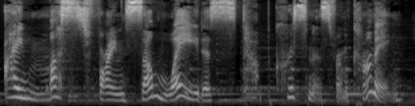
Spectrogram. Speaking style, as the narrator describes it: he growled

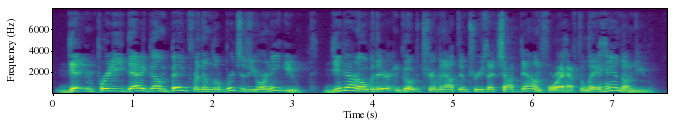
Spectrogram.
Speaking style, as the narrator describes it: from right behind me, Hank shouted

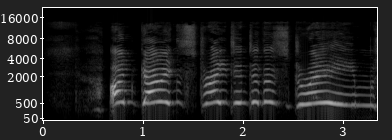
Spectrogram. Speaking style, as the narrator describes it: she squealed

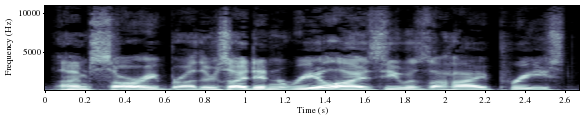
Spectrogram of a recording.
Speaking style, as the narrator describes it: Paul replied

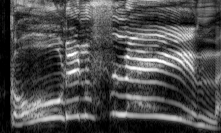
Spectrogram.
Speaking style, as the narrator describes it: the voice just yells

